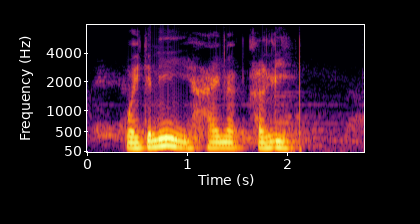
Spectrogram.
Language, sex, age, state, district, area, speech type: Manipuri, male, 18-30, Manipur, Bishnupur, rural, spontaneous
